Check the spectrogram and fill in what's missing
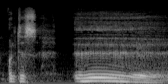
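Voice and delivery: low, slow, soft Ö; drawn-out soft Ö. Shown as a demonstration. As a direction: stretch the Ö out softly. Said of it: "das Sprechen".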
